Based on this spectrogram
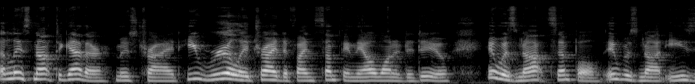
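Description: An unforced voice reading a passage

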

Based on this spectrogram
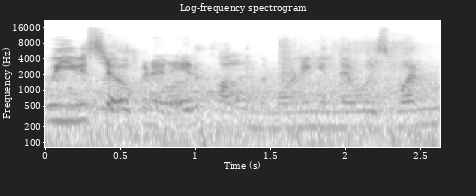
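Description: Music plays in the background as a woman speaks. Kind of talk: interview answer. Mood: warm, cheerful. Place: street.

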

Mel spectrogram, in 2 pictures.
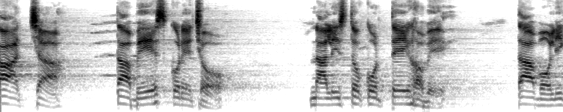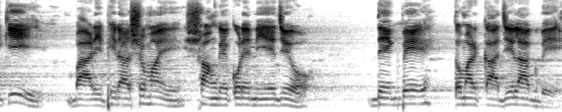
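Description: A woman performs a cartoonish character voice pitched very deep and low. She speaks at a very slow pace. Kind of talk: children's cartoon storytelling.

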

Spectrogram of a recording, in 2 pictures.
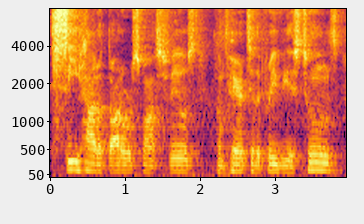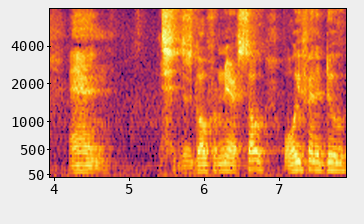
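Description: Talking at a fairly slow pace, a man's voice is carried by audible room echo. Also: ordinary pitch variation. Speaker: car vlogger. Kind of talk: casual vlog chat. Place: garage. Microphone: phone near.

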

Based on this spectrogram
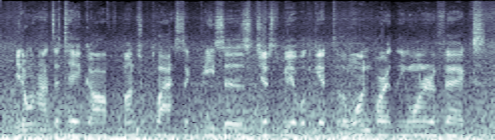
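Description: A man talks at a fairly quick pace with loud background noise behind him. The sound itself is dry with no echo. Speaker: car vlogger. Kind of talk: casual vlog chat. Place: car. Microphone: phone near.

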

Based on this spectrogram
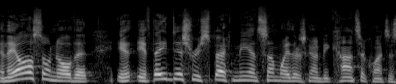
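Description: A man with a high pitch uses lively intonation against a quiet background. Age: 40s. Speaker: pastor. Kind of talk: sermon. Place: church.

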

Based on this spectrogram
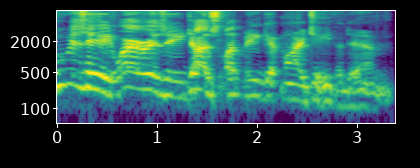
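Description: A man uses a put-on character voice with growling, a slightly husky edge and a bright, sharp tone. He speaks at a moderate pace and a high pitch with very wide pitch swings.

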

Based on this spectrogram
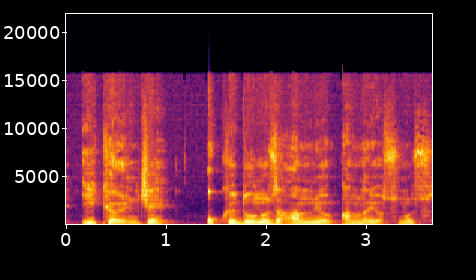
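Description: A man speaks at a fairly slow pace in a dark, mellow tone with very wide pitch swings. The background is quiet. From Turkey. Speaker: academic and educational youtuber; educational youtuber. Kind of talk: casual educational monologue. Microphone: lapel.

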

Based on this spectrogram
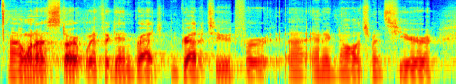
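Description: Moderate pace from a man with monotone, flat intonation. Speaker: presenter. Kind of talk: conference talk. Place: hall.

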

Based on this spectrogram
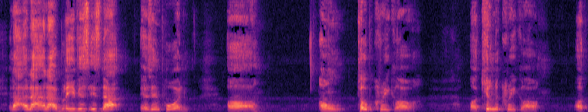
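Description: The tone is dark and mellow, and the pace is fairly slow. Pitch moves with ordinary variation. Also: man. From US South, Georgia. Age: 70s. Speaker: pastor and local historian. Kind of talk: interview about local history. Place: studio. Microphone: studio mic.

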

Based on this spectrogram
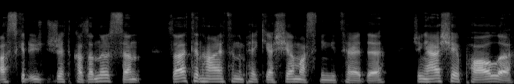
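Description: At a fairly quick pace, a man with a medium pitch and a bright, sharp tone speaks with fairly even intonation against a quiet background. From London, England (Turkish family). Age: 20s. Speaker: university lab technician. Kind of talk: casual interview.

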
